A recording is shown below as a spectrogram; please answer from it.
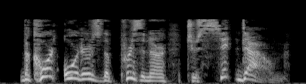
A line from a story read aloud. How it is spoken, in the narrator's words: Judge Hunt snapped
